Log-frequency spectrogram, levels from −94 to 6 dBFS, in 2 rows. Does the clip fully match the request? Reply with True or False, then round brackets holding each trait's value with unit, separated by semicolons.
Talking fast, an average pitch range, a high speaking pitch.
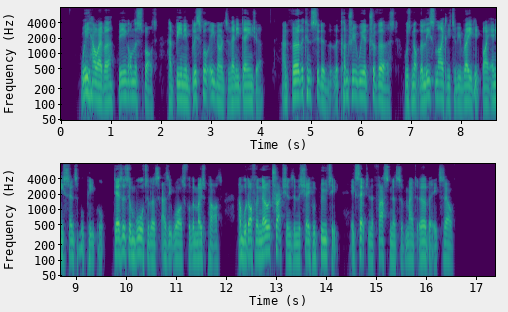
False (215 wpm; 3.6 semitones; 120 Hz)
